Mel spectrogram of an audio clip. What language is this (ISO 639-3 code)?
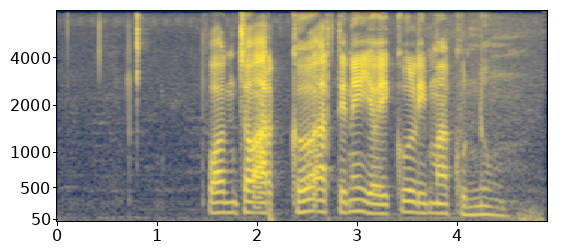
jav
